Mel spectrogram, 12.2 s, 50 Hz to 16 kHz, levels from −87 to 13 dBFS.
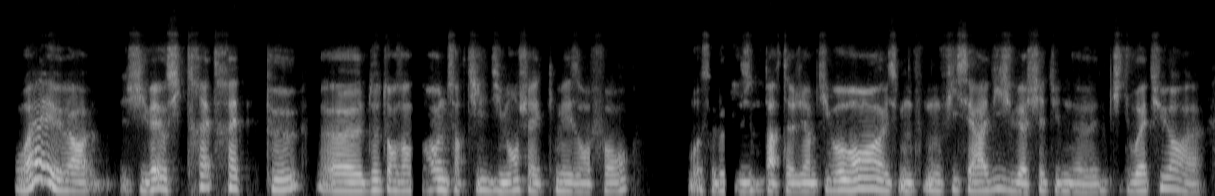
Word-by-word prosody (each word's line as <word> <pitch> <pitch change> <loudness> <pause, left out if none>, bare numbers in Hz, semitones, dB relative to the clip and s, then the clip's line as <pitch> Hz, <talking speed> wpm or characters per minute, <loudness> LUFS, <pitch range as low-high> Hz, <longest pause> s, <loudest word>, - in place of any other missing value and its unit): Ouais 275 -7 +5
et - - +6
alors, 130 -2 +4
heu, 220 - -13 0.2
j'y 135 - -6
vais 150 +4 +5
aussi 150 -4 -1
très 180 -1 -1
très 160 -3 0 0.2
peu, 150 +6 0 0.2
heu, 125 -4 +4
de 135 +3 0
temps 135 -1 -1
en 130 0 0
temps 135 +4 -3
une 145 - +3
sortie 120 -1 -5
le 140 - -1
dimanche 130 +3 0
avec 115 0 -4
mes 125 -3 -1
enfants. 120 +4 -3 0.6
Bah - - -6
c'est - - -11
l'occasion 125 0 -4
de 115 - -11
partager 120 -1 +1
un 120 - +3
petit 135 +3 -6
moment, 145 +3 +5
is 125 -3 -2
mon 120 - 0
f 120 - -21
mon 130 - -2
fils 135 +4 -5
est - - +3
ravi, 130 +5 0
je 130 -3 -4
lui 120 - +3
achète 120 +2 -3
une, 120 0 -2
heu, 110 -1 -3
une 115 +3 -8
petite 125 - -9
voiture, 140 +5 0
heu, 115 -1 -5
130 Hz, 225 wpm, -23 LUFS, 120-145 Hz, 0.6 s, et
